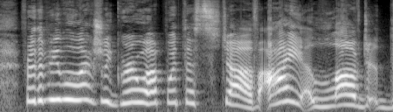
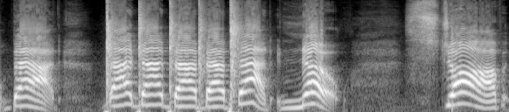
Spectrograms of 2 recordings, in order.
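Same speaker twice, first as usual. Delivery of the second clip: loud scolding; 7 dB louder, slower than usual. Real, not acted. Scolding the reboot like a dog.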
